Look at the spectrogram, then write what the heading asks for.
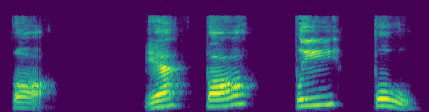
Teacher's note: Jadi dia tebalnya itu adalah karena kita naikkan pangkal lidah dan juga tengah lidahnya sekaligus.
